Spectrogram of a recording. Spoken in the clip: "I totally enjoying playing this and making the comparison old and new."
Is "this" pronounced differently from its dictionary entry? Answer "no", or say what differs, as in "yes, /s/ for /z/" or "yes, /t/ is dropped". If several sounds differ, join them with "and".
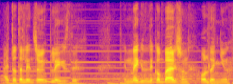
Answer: yes, /s/ is dropped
